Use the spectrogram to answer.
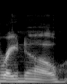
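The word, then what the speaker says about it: Raynaud: Maxime Reynaud. I was mistakenly pronouncing the D last night.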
